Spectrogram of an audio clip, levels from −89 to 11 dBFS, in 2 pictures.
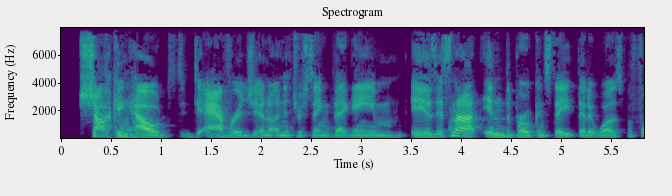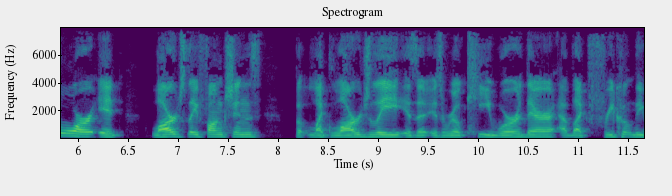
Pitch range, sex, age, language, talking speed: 110-135 Hz, male, 20-39, English, 180 wpm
